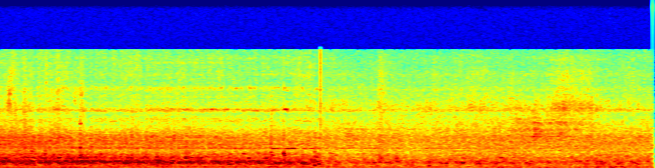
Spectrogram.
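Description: Steady running noise of a small park-railway train heard from a passenger car, with wheels rolling on the rails. A low rumble under it drops away about a second and a half in.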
